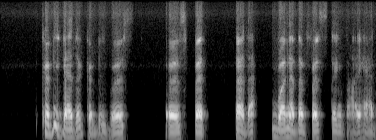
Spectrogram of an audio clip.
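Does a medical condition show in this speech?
Yes: speech impediment; pretty good speaker when comfortable, drama club and debate team experience.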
